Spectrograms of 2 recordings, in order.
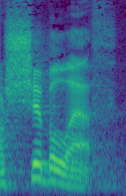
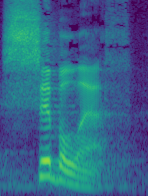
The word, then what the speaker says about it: Shibboleth: If he said, 'Nay,' then said they unto him, 'Say now Shibboleth.' And he said, 'Sibboleth,' for he could not frame to pronounce it right."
